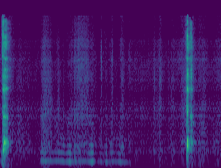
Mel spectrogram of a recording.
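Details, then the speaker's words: Simulated hiccups, a female character with strong hiccups that hurt her throat: two sharp, abrupt hiccups a few seconds apart with soft humming between. Acted hiccups. "this is got be the strongest case hiccup I'm had a long time it's really hurting my throat"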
